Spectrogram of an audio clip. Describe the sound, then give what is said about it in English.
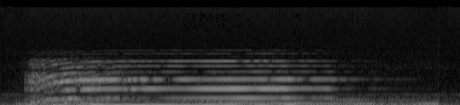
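A civil defense style siren announcing the annual Purge: a loud, steady, droning wail that swells in at the start, holds one pitch for several seconds, then fades out. “You know what that sound means? It's time for the annual Purge.”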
